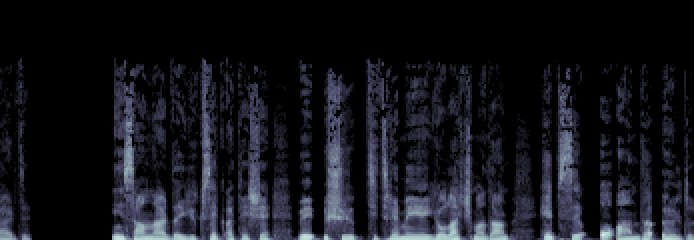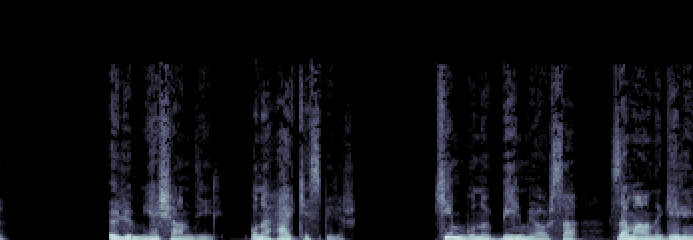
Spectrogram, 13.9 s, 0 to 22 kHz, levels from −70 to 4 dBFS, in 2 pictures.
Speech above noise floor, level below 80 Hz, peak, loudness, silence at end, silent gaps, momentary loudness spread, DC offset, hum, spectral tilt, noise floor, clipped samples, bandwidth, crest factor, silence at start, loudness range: over 72 dB; -48 dBFS; -2 dBFS; -19 LUFS; 0 s; 0.33-1.11 s, 7.03-8.00 s, 10.49-11.27 s; 11 LU; under 0.1%; none; -6 dB/octave; under -90 dBFS; under 0.1%; 16.5 kHz; 18 dB; 0 s; 2 LU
